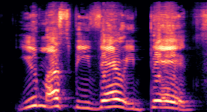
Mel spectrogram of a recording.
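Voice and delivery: tiny, squeaky little creature voice, slow. Reading a story, an unseen tiny creature speaks to Gilly in a tiny voice. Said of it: "such a tiny voice must belong to something very tiny".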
